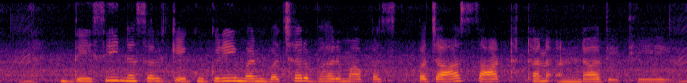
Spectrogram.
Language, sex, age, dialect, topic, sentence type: Chhattisgarhi, female, 18-24, Central, agriculture, statement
